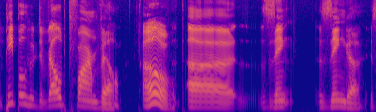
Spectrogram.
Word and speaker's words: Zynga: Zynga is how you say that.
